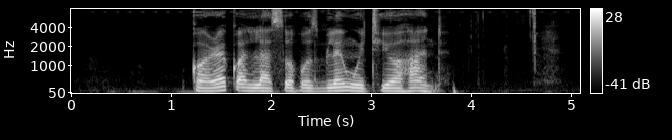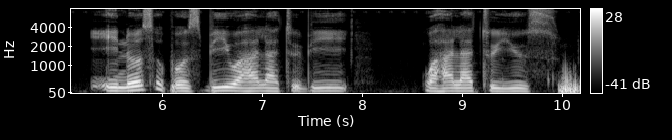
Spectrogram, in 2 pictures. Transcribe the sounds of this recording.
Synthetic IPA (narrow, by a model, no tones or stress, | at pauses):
kɔɾɛkɔlasoposblemwidjɔɦand | inosopʰosbiwaɦalatʰubi | waɦalatʰujus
